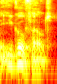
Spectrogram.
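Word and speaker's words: Igelfeld: Eaglefelt.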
